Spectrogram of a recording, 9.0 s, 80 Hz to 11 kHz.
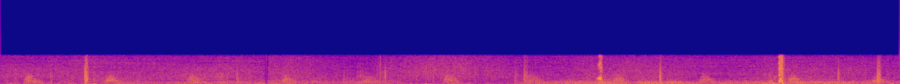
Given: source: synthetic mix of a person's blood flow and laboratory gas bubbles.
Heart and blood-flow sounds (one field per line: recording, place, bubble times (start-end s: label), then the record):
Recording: Doppler ultrasound of blood flow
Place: subclavian vein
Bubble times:
5.96-6.07 s: bubbles
7.63-7.90 s: bubbles
From the record:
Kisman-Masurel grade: 123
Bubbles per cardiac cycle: 1 to 2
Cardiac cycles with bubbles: 10 to 50%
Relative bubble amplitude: loud (0.450 to 0.775)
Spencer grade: 2 (many but less than half of the cardiac periods contain bubble signals, singularly or in groups)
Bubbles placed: anywhere in the cardiac cycle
